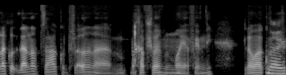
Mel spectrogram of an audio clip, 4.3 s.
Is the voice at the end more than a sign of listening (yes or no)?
no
